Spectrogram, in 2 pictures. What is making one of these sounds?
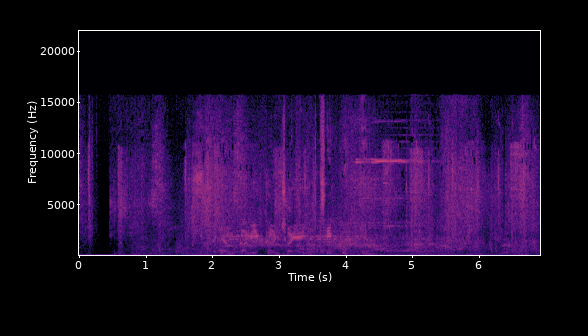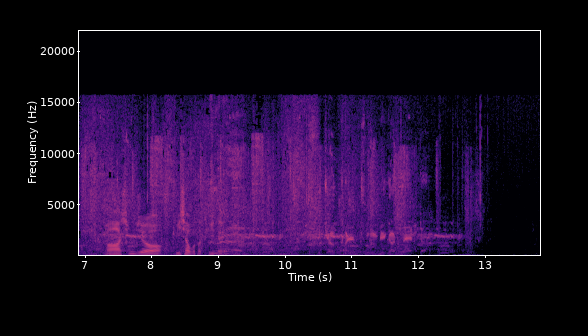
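Swords clash and spells burst in a busy battle.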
